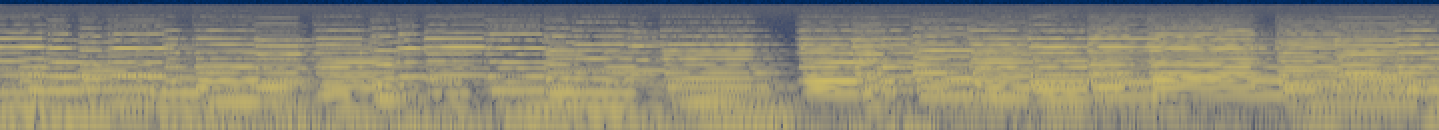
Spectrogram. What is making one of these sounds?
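A pipe organ plays slow, sustained chords that ring out in a large echoing hall.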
